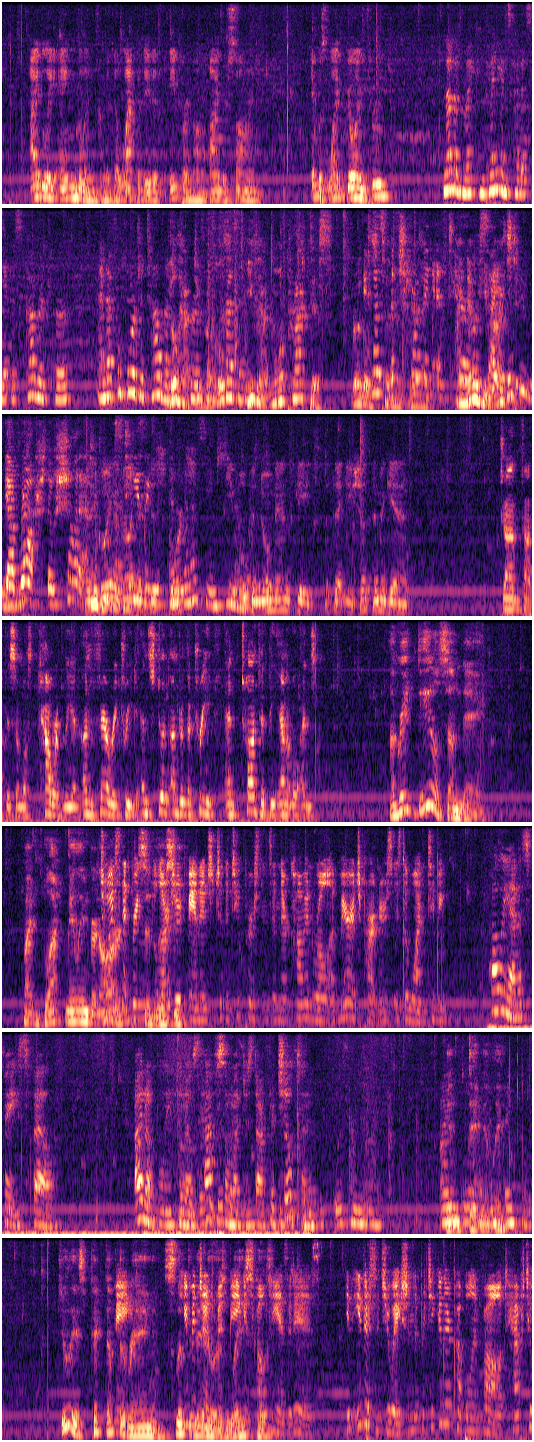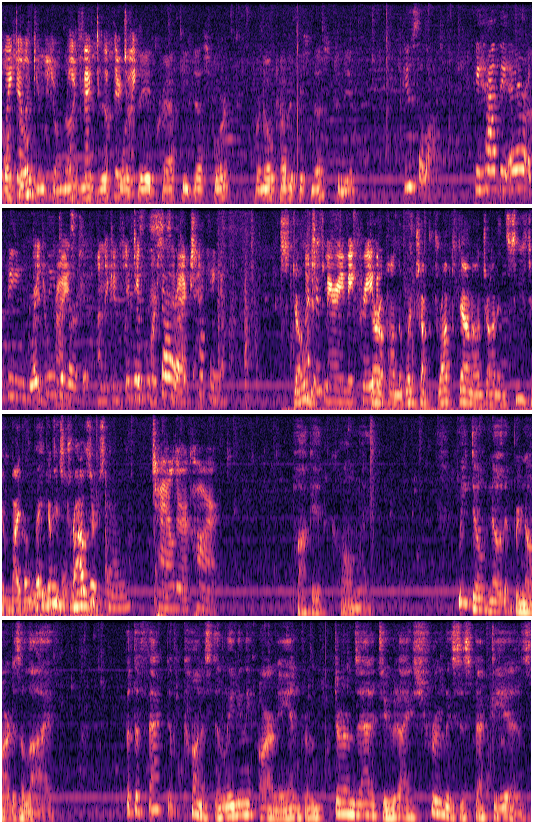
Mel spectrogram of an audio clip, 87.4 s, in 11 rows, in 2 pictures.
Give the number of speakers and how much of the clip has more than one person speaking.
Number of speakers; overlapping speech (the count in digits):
10, about 27%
